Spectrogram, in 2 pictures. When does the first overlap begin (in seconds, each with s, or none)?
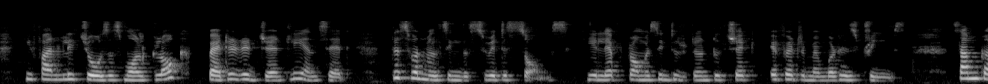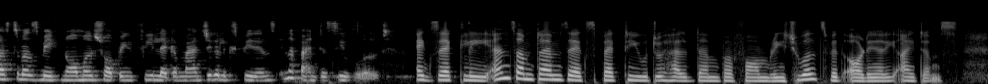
none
